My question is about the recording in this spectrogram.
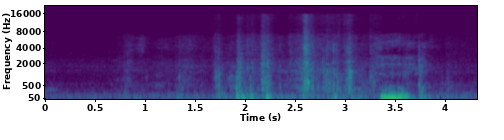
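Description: Close rustling and soft knocks from a phone being shifted against the window, ending in a dull thump about three and a half seconds in.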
